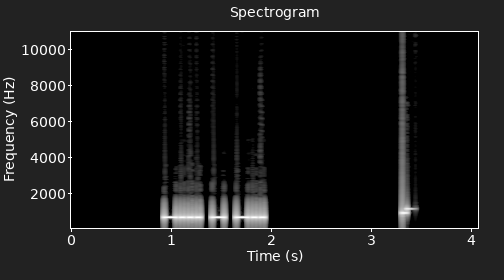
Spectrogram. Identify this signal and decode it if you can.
Morse code, heard as a keyed tone, about 30 wpm, 700 Hz. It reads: BTD
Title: All Cut Numbers - 3-Digit 30wpm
